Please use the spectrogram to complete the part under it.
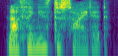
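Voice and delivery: plain reading voice

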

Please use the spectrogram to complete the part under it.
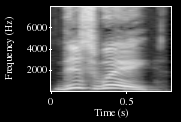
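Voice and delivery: loud, high urgent shout. A narrator's reading. Companion leading the escape to a sewer, shouting. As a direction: shout directions on the run. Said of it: "Kartik shouts".

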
